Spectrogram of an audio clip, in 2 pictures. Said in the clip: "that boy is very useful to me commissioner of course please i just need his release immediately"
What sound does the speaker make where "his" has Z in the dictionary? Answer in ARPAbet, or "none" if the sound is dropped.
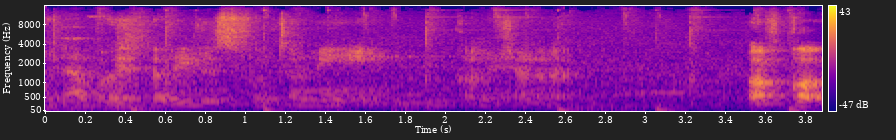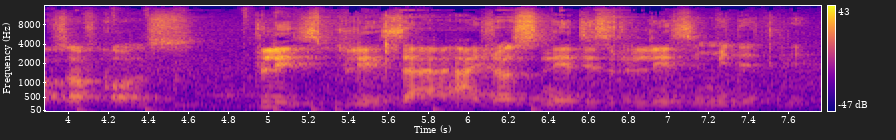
S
